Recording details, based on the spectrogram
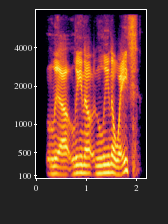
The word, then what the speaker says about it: Lena Waithe: Lena Waithe. Am I saying that right? – Yep.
